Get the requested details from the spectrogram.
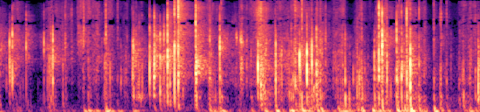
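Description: A small soft plastic pouch of facial wipes, white and green, is held flat in both hands and scratched and tapped with long fingernails. It gives a steady run of quick, dry crinkles and light taps, with bright rustling that starts and stops in short bursts and dies away almost instantly.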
